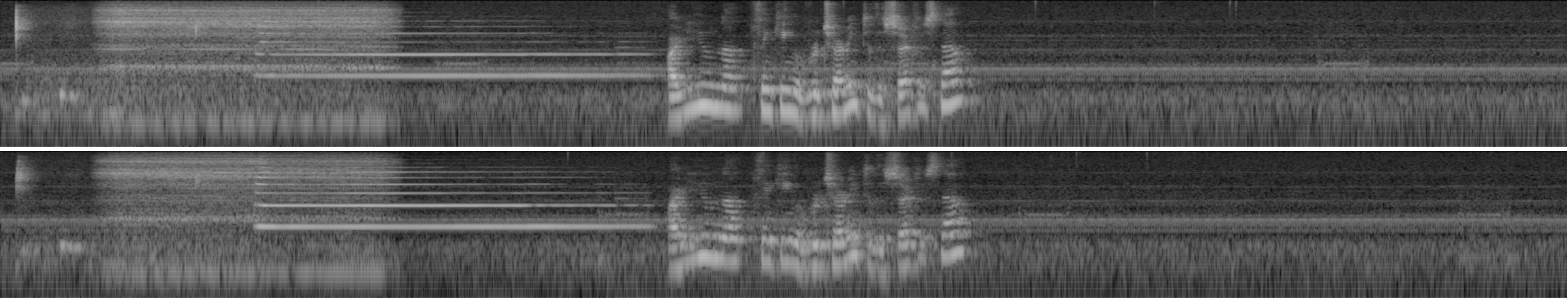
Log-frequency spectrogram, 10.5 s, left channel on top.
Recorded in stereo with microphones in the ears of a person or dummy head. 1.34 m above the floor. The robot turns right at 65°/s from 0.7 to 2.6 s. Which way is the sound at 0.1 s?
60° left (ahead or behind).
